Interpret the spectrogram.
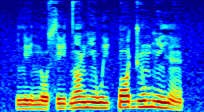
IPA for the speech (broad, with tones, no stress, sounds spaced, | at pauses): l i˨ n o˨ s i˧ d ã˦ ɡ ĩ˧ w i˧ k͡p ɔ˦ d͡ʒ ũ˦ b ĩ˧ j ɛ̃˨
